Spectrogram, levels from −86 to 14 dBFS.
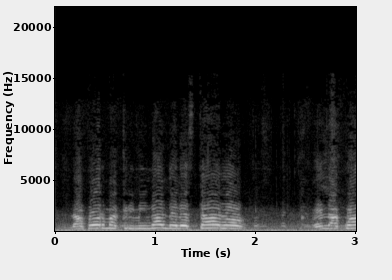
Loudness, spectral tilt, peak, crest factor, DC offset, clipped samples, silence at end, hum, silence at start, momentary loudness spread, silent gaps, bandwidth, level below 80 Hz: -16 LUFS; -8 dB/octave; -2 dBFS; 14 dB; under 0.1%; under 0.1%; 0 s; none; 0 s; 21 LU; none; 7.6 kHz; -38 dBFS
